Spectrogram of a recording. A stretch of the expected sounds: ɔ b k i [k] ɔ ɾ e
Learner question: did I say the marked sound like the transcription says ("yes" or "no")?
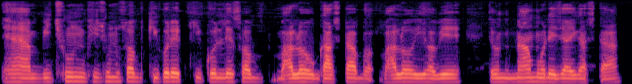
yes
